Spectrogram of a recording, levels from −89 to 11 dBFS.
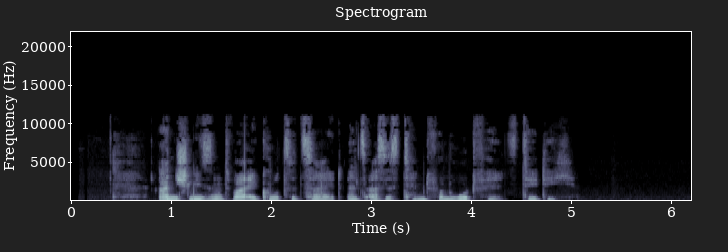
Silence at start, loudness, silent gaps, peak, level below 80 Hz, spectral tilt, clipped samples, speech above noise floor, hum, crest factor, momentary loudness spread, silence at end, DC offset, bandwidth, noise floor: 0.4 s; -28 LUFS; none; -6 dBFS; -64 dBFS; -4.5 dB/octave; under 0.1%; 48 dB; none; 24 dB; 17 LU; 1.2 s; under 0.1%; 11.5 kHz; -76 dBFS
